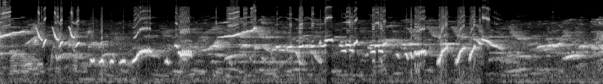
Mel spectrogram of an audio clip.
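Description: White-rumped shama (murai batu) singing loudly: a fast, varied run of whistled phrases, quick rising and falling glides and sharp rapid notes, growing softer in the last second.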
